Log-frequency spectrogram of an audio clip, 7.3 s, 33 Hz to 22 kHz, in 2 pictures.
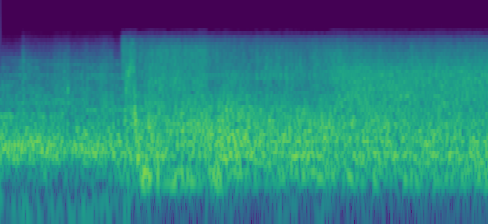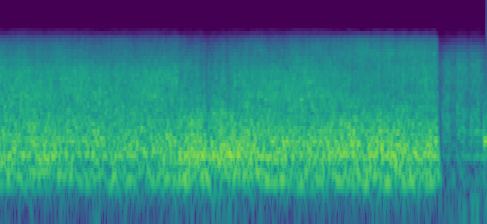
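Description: Loud, rolling thunder from a violent summer storm in the 1976 film Squirm, a sustained crackling roar that swells suddenly after a second and holds steady before cutting off abruptly near the end. No voices.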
